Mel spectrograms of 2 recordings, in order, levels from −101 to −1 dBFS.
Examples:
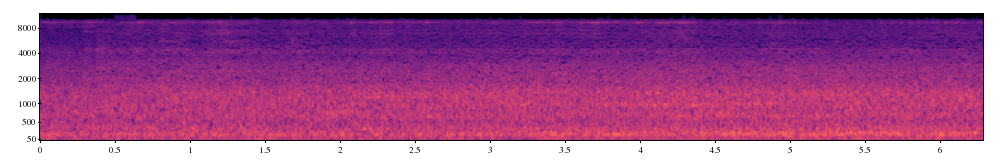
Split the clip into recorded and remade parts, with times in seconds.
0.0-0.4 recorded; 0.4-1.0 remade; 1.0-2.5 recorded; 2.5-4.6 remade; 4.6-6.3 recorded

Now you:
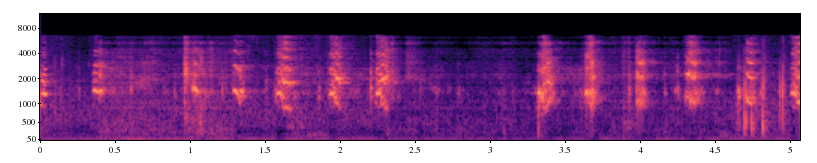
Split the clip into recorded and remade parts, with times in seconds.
0.0-0.4 recorded; 0.4-1.3 remade; 1.3-2.3 recorded; 2.3-4.6 remade; 4.6-5.1 recorded

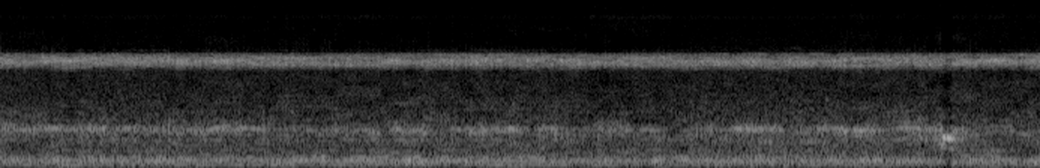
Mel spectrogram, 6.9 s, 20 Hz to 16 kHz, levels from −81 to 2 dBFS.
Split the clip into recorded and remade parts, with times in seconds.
0.0-0.5 remade; 0.5-1.1 recorded; 1.1-4.6 remade; 4.6-5.6 recorded; 5.6-6.9 remade

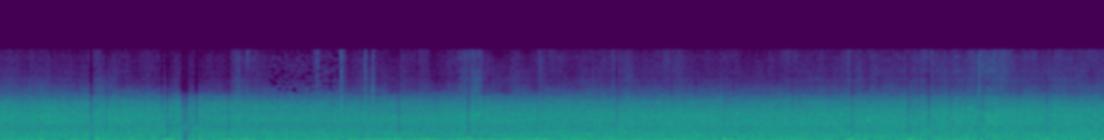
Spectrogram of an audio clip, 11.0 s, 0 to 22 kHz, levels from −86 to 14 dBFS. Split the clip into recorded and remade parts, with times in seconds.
0.0-2.7 remade; 2.7-3.4 recorded; 3.4-11.0 remade

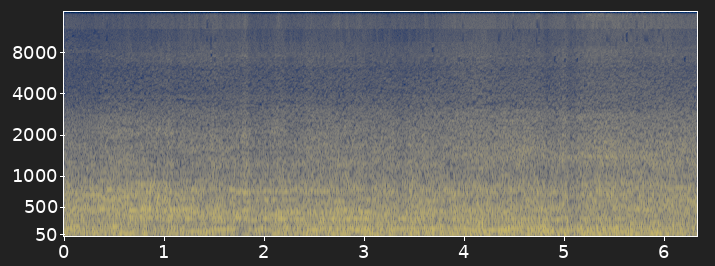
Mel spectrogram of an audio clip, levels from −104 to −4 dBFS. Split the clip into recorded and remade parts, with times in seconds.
0.0-6.3 remade

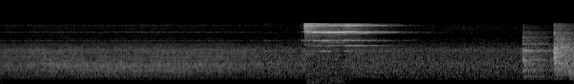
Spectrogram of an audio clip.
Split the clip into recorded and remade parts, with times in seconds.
0.0-2.6 remade; 2.6-5.7 recorded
